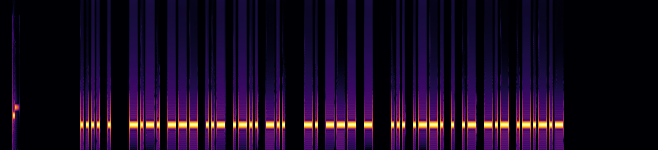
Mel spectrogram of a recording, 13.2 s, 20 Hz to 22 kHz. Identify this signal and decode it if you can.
Morse code, heard as a keyed tone, about 22 wpm, 700 Hz. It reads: HE COULD NOT SPEAK.
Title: Sentences from Top 1100 Words 22wpm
